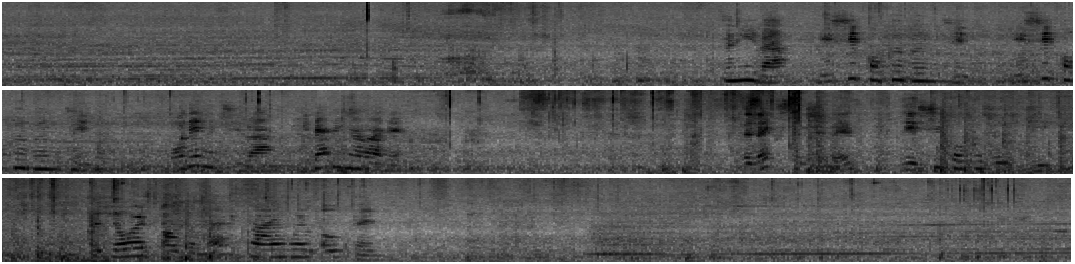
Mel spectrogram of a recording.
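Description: A train's motor hums with a steady whine.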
